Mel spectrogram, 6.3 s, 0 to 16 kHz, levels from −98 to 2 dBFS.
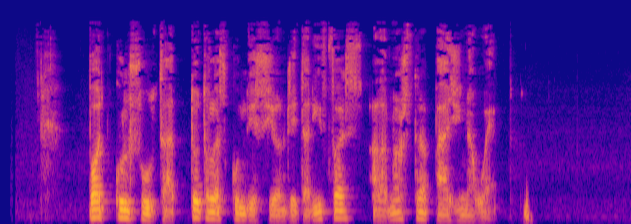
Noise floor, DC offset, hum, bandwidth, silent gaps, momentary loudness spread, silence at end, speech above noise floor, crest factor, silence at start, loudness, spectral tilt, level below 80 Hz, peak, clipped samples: -69 dBFS; under 0.1%; none; 11 kHz; none; 18 LU; 1 s; 46 dB; 22 dB; 0.4 s; -23 LUFS; -5 dB/octave; -56 dBFS; -2 dBFS; under 0.1%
